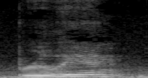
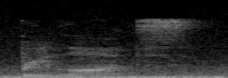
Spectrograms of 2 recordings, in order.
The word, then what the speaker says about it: Brilliance: No, Brilliant? Brilliant? Brilliant? No. Well, how do you say that? There's no I in that. Well, it's this. The Glitter Brilliance. This is actually bothering me. Let me Google it. Brilliance. Oh, Brilliance. Okay, I never heard of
